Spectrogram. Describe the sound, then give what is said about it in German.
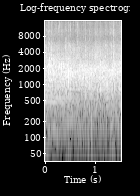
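Steady applause from an audience, a dense even patter of many hands clapping at a constant level throughout, with no voices standing out. “Jetzt kannst du selber einen Applaus geben.”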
